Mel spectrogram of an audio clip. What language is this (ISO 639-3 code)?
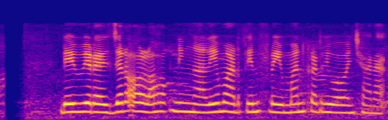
sun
